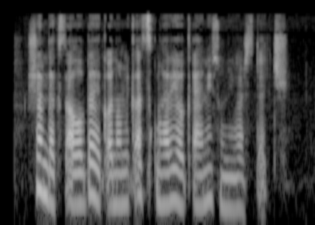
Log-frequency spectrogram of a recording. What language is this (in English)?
Georgian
